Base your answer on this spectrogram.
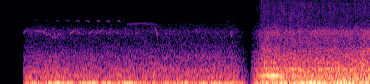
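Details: Honey bees humming at a beehive the day before the honey harvest: a dense, steady low buzz with rumbling handling noise, a thin high whine early on, and a brief cut before the hum resumes louder.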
